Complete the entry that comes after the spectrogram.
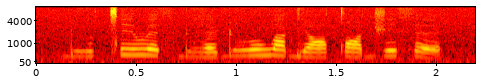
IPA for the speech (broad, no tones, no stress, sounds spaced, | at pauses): ɖʱ ɯ ǀ e ɹ ɛ x ɖʱ ɛ ɖʱ o w a ɡ e u̯ tˤ ɯ d͡ʒ e x ɛ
